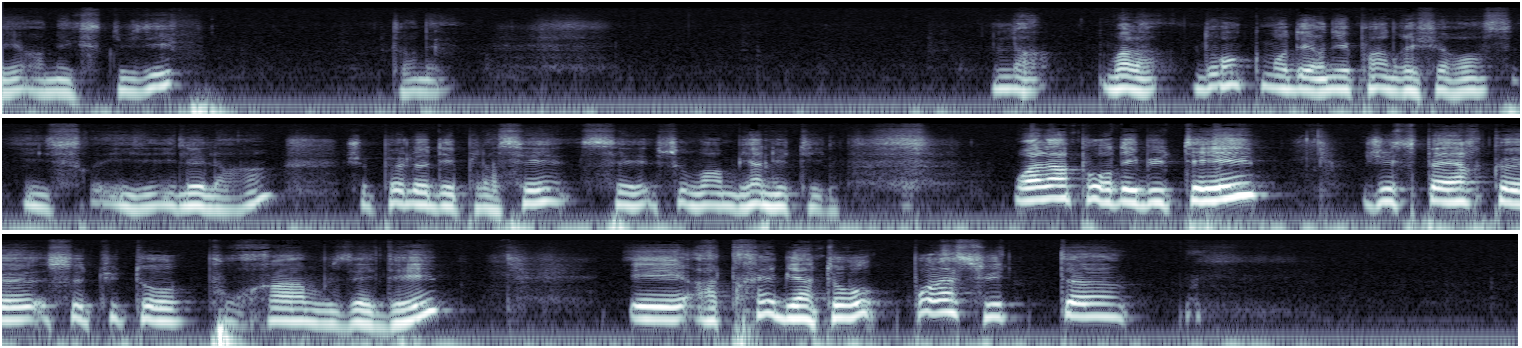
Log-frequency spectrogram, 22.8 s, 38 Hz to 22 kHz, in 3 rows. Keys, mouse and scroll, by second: 0.1 click, 2.0 scroll up 2, 3.8 click, 5.1 click, 6.0-6.4 scroll up 2, 6.6 scroll up 2, 11.4-12.5 scroll down 6, 12.5 scroll up 2, 13.3 middle click, 14.3 scroll up 2.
